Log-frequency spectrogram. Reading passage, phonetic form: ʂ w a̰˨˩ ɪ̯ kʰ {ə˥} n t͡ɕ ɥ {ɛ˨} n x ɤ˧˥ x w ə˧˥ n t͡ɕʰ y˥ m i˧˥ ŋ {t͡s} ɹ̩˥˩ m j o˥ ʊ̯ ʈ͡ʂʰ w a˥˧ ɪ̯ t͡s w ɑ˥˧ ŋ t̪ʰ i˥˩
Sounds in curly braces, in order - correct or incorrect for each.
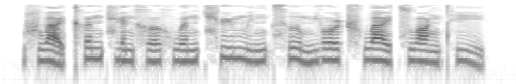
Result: correct, correct, incorrect: t͡sʰ

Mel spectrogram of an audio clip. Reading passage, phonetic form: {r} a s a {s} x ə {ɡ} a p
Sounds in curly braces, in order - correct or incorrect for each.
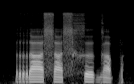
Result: correct, correct, correct

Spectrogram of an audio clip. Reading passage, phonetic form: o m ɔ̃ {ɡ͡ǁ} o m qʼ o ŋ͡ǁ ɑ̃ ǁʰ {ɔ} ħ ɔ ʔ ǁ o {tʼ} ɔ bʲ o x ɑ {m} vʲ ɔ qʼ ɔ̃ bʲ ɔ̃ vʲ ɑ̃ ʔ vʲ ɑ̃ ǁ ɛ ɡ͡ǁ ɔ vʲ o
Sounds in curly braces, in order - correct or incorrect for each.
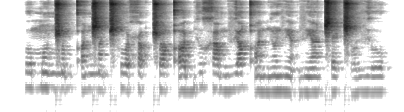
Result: incorrect: ŋ͡ǁ, incorrect: o, incorrect: qʼ, correct

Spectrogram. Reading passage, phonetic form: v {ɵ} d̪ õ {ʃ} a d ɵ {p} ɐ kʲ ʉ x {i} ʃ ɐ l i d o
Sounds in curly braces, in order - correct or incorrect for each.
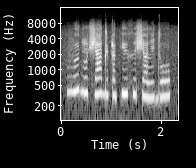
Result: correct, correct, incorrect: ʈ, incorrect: ɨ

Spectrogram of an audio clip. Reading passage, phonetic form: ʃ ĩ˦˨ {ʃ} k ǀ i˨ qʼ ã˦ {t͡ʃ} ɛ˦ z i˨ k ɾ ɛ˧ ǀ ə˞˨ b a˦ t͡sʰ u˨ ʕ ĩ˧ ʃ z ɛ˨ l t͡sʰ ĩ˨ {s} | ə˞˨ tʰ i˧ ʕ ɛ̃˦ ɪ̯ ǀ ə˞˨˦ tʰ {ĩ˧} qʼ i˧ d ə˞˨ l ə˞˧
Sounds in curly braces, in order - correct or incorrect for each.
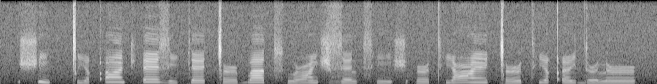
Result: incorrect: none, incorrect: t͡ʃʼ, incorrect: ʃ, incorrect: i˧

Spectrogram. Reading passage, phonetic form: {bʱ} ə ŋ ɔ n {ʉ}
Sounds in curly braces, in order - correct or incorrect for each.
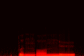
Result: incorrect: p, correct

